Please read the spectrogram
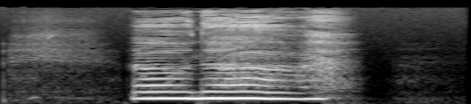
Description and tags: Female Voc txt Oh No
Short parts of never released songs.
If you want you are welcome to share the links to the tracks you used my samples in.
no, sing, song, voice, words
